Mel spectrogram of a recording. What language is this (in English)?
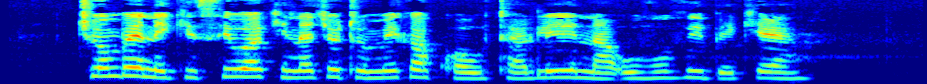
Swahili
